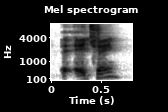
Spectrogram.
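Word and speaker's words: Achane: Because I always said I don't even know A-Chain. how to say it. I always said A-Chain, like A-Train. But no, it's A-Chain. A-Chain because he said it.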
